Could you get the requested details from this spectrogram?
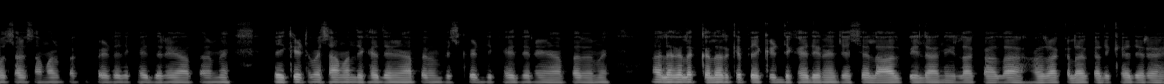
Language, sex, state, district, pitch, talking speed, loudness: Hindi, male, Maharashtra, Dhule, 105 Hz, 235 wpm, -35 LUFS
